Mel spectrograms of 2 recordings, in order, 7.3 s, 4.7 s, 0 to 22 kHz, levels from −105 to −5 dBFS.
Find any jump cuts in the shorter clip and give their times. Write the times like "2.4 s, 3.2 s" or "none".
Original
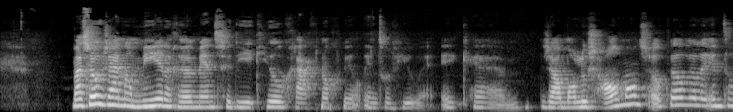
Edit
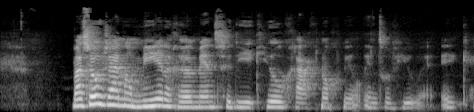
none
